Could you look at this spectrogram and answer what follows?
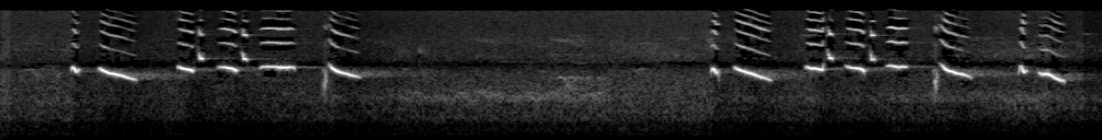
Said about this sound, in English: … talks about birds of the hill country, Baltimore Oriole.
